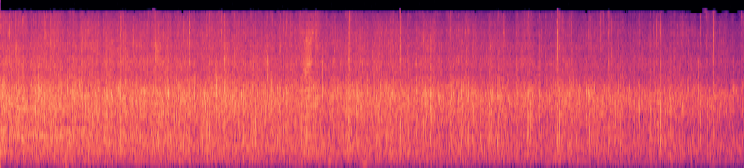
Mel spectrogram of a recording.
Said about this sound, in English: Give his son a huge round of applause.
